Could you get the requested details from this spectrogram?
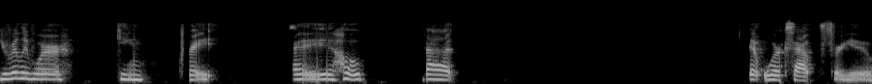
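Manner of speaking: a little sad, sincere, genuinely meant. Voicing a character speaking under her breath: quiet, under her breath. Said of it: "just quietly".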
